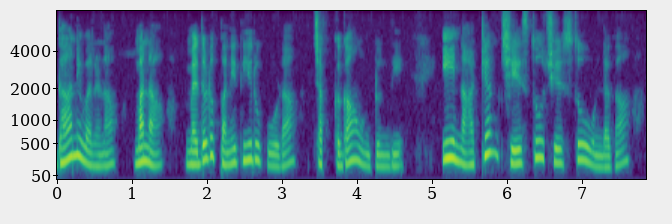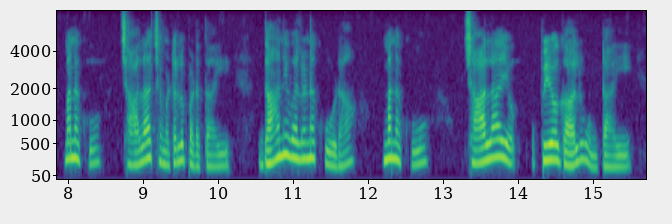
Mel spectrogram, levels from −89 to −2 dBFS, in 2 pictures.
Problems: none marked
